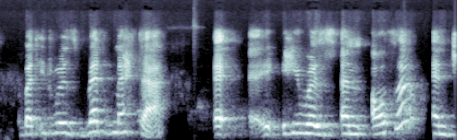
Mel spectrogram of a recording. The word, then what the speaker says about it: Ved Mehta: I think that he mispronounced the name, but it was Ved Mehta.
